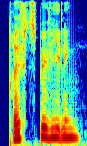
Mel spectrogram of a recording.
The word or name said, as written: driftsbevilling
